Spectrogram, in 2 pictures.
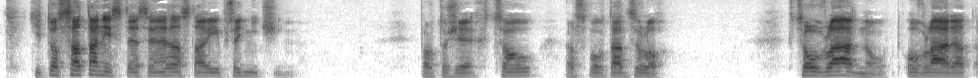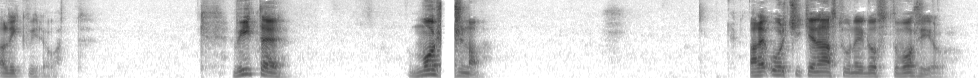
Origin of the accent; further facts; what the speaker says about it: Moravia, Czechia; Jsem Moravák, jsem Čechoslovák, mám rád tuto zem. Moji vlast, ve které jsem se narodil, pro kterou umřu.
